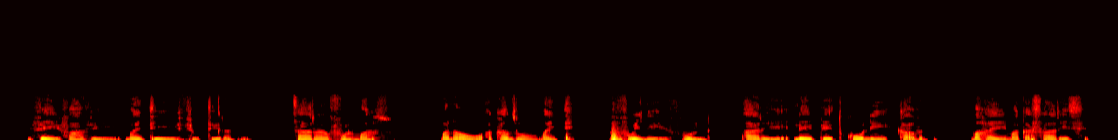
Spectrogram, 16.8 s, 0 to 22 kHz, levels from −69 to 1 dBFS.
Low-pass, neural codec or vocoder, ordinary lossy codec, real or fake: 7.2 kHz; vocoder, 44.1 kHz, 80 mel bands, Vocos; MP3, 48 kbps; fake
